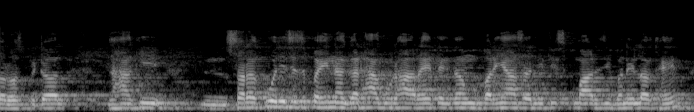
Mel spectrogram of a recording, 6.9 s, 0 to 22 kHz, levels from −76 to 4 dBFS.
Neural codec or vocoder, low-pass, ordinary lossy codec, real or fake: none; 7.2 kHz; Opus, 64 kbps; real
